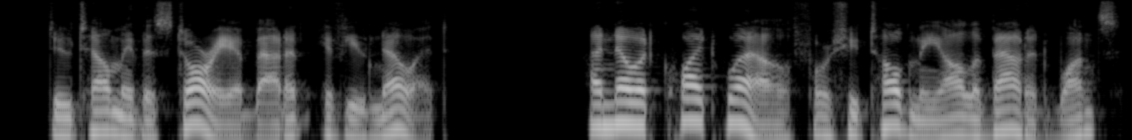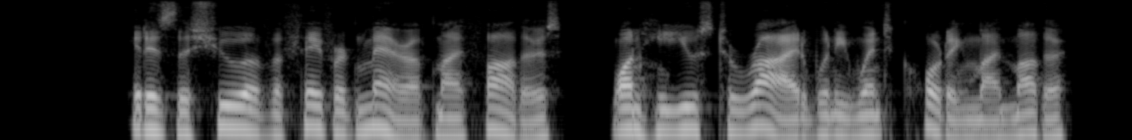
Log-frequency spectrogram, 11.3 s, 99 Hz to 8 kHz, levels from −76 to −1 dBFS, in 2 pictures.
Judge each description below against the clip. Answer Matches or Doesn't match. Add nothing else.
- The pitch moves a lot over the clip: Matches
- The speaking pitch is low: Matches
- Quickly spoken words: Matches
